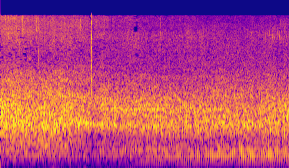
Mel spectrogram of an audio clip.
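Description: A bus engine rumbles as the bus approaches.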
